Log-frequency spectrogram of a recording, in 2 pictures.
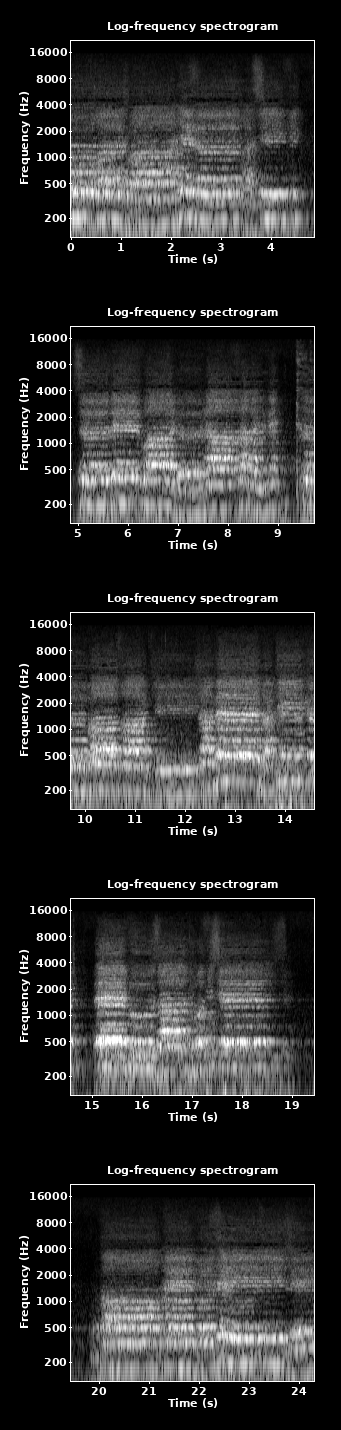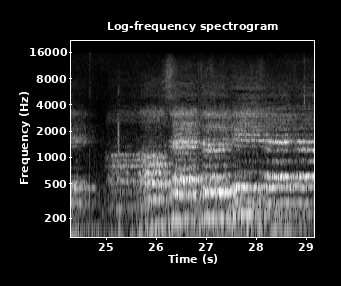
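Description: A large choir of officer cadets singing an a cappella ode, in long phrases broken by a few short pauses.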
